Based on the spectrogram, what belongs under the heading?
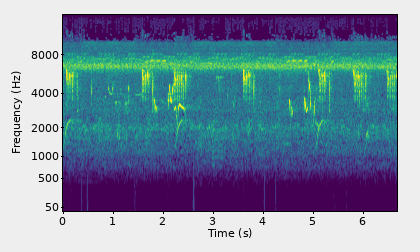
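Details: White-tailed Goldenthroat chicks being fed at the nest give thin, high squeaks and brief twittering bursts every second or so, over a steady high insect drone.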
